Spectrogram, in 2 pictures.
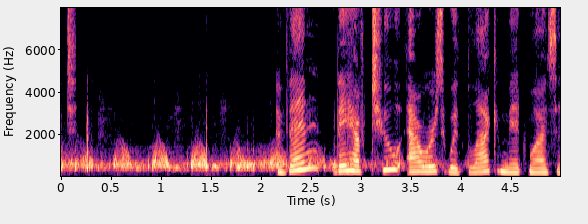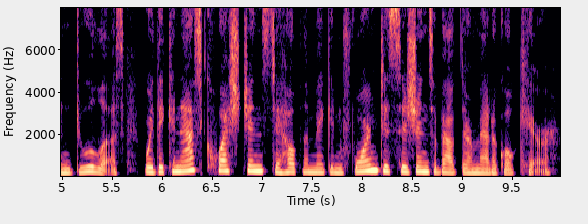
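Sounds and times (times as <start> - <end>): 
unborn baby's heartbeat being measured: 0.0 - 4.7
speech: 2.2 - 9.9.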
